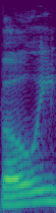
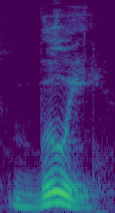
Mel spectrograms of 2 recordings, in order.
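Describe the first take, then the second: First: It sounds like the singer's surname. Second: It does not sound like the singer's surname. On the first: The speaker calls it wrong. "you might think it's like the singer [name]" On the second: The speaker calls it right. "if you're in Maryland or Texas, you know that it's Bowie"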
